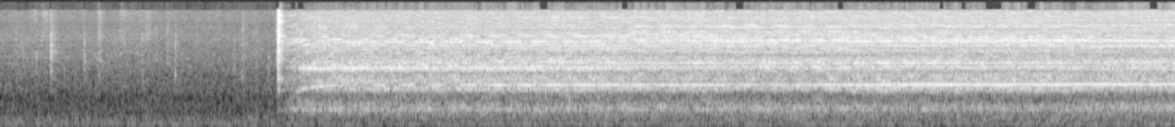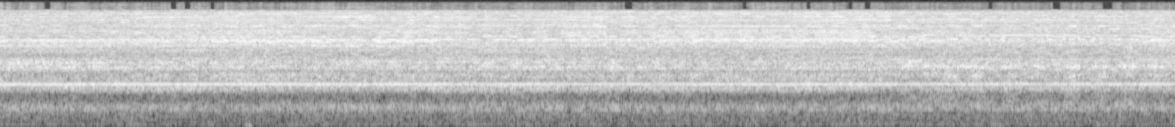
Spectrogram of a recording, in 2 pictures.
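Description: A hair dryer switches on abruptly after a few quiet seconds and blows steadily and loudly over misted card stock, a constant whooshing whine that holds to the end, without speech.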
